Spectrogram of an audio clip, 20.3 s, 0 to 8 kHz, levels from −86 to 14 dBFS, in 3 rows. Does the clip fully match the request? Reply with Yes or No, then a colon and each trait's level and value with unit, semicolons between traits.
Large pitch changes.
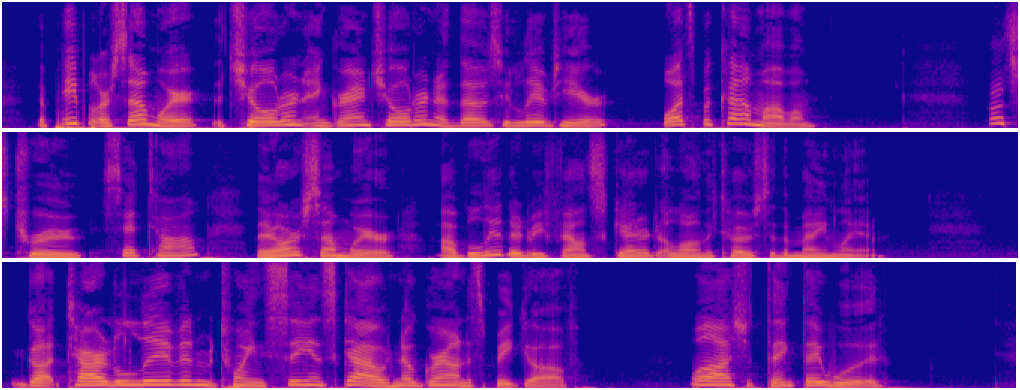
Yes: wide, 6.2 semitones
